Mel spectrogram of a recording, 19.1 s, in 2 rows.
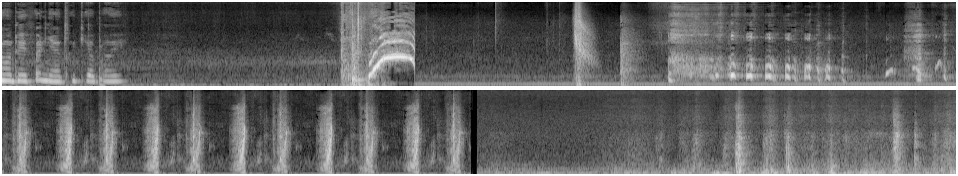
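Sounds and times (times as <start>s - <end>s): steady low hum: 4.1s - 19.0s
quick pitched sounds: 9.6s - 14.2s.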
